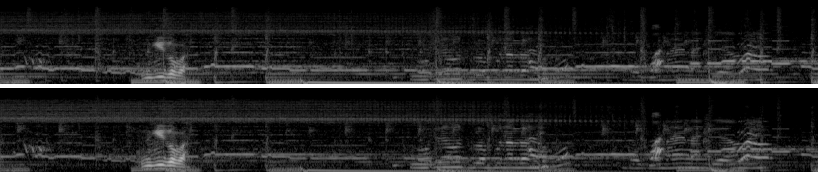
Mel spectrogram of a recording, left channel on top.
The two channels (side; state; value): both; normal; correlation 0.86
